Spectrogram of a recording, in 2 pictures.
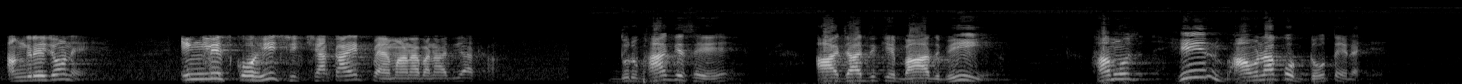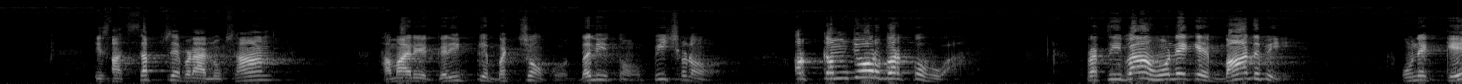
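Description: From the start to 5.89 s, the sound is dull and boxy. Nothing reaches above 3.8 kHz. A different background noise sits roughly 40 dB under the signal. At 5.89 s a 200 ms silence falls, then the sound opens up and the level shifts by a few decibels. This is likely an input switched to a poorer device, later restored.

At 11.10 s and again at 15.70 s, the audio jumps ahead. About 100 ms goes missing each time. This is compressed frames skipped, with the gap fitting two frames of 46.4 ms.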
